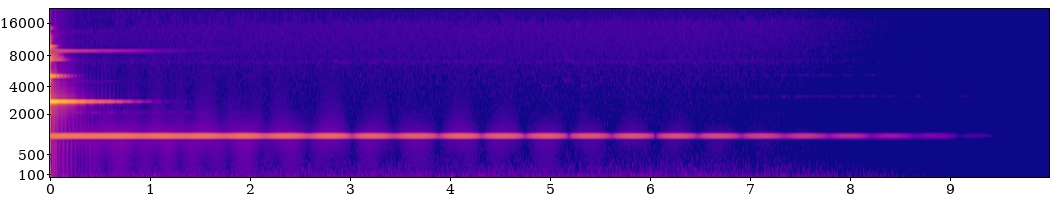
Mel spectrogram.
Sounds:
Wind chime, Chime, Bell

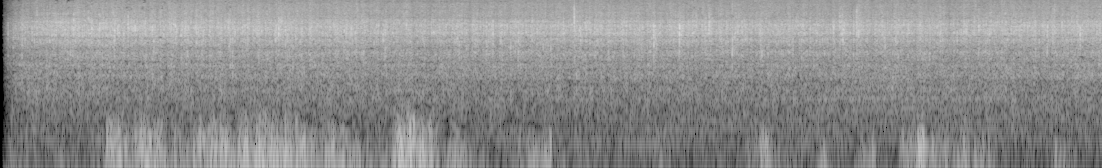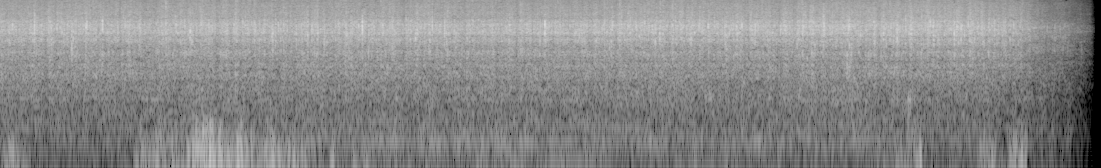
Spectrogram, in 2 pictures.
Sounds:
Thunderstorm, Thunder

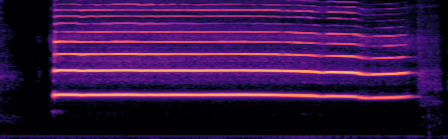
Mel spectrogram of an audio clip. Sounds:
woodwind instrument, Musical instrument, Music

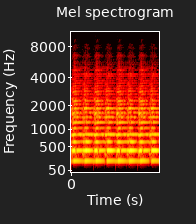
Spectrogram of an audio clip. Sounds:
Bowed string instrument, Musical instrument, Music

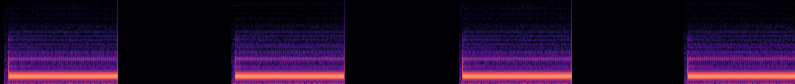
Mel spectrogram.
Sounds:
Alarm, Telephone

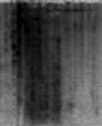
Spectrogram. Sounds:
Shatter, Glass

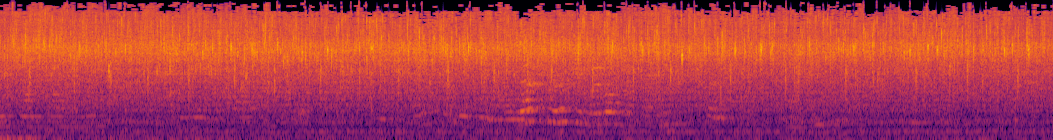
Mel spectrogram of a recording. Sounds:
Domestic sounds, Frying (food)

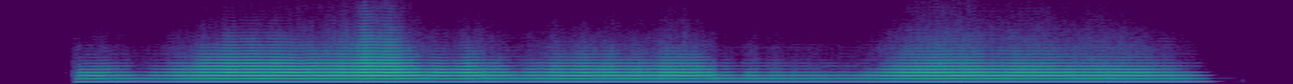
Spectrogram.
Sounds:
Music, Musical instrument, Trumpet, Brass instrument

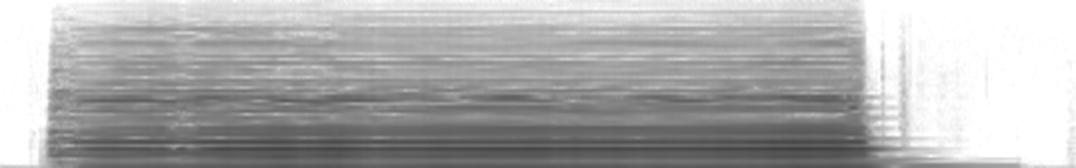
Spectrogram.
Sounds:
Bowed string instrument, Music, Musical instrument

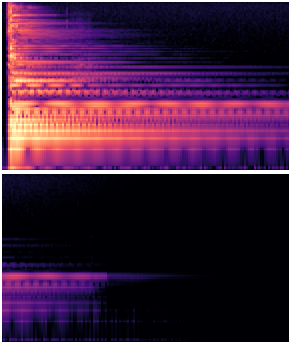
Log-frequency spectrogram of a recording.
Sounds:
Guitar, Acoustic guitar, Strum, Plucked string instrument, Music, Musical instrument

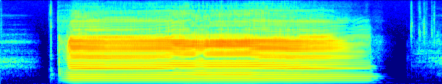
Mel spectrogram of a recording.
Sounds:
woodwind instrument, Music, Musical instrument

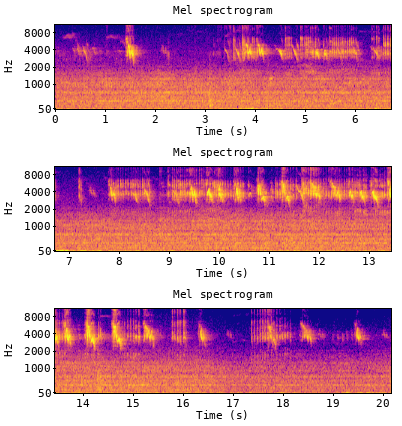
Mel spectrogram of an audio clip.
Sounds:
Animal, Bird vocalization, Bird, Wild animals

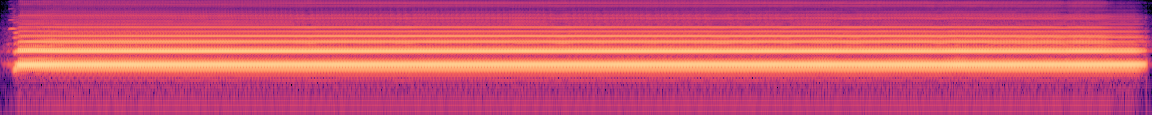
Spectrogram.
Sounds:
Music, Musical instrument, woodwind instrument

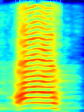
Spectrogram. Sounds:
Screaming, Human voice

